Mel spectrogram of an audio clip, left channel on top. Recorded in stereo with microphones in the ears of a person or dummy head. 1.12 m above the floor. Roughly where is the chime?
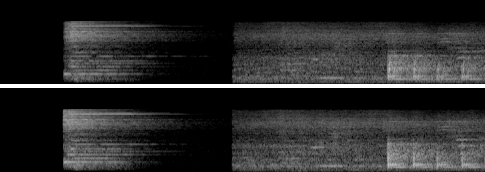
Right.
